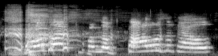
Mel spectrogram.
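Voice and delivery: slow, high, laughing mock-dramatic; drawn out through laughter. Real, not acted. Mother rants about daughter's game, laughing.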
